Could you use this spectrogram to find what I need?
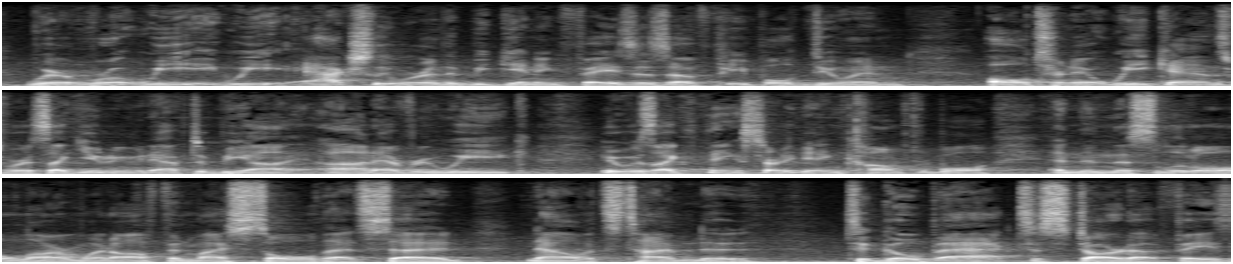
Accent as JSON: {"language": "English", "region": "Indiana", "country": "United States", "moved": "yes", "lives_now": "New York, United States", "said": "I'm from Indiana"}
